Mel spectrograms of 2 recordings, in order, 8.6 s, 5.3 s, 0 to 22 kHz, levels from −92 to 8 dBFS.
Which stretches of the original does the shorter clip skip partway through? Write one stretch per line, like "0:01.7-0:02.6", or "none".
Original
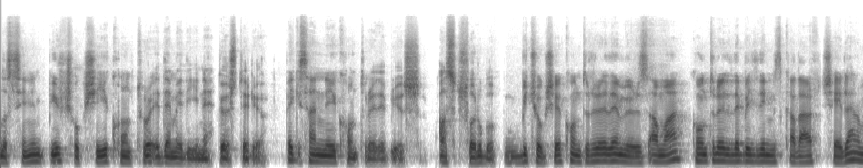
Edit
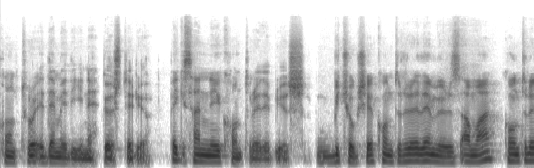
0:04.3-0:05.0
